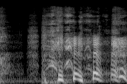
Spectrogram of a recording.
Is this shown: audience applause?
no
